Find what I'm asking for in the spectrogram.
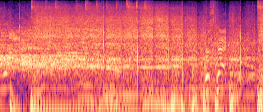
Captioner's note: cheers and applause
